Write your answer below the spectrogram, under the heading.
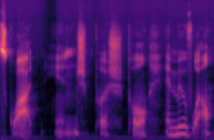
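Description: This is a woman speaking. She has a Midwestern American accent. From US Midwest, suburbs of Cleveland, Ohio. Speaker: fitness coach. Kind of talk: casual interview.

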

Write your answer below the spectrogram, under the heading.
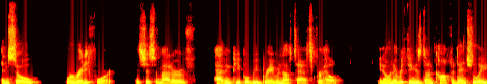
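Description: Against a quiet background, a man talks at a very fast pace and medium pitch with fairly even intonation. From Denver, Colorado. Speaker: former special forces soldier, veterans charity director. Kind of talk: interview.

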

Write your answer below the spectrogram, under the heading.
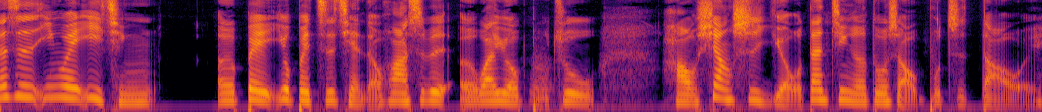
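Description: On a very clean recording with a silent background and a dry, close sound with no echo, a woman uses a normal speaking voice at medium pitch, moderate pace and lively intonation. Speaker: podcast co-host. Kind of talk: casual chat.

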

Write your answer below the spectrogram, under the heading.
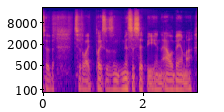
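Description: On a very clean recording with a silent background, a man with a very deep, low pitch and vocal fry talks very fast in a monotone, flat intonation. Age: 40s. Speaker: geography professor and author. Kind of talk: interview. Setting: recorded at a conference in Quebec.

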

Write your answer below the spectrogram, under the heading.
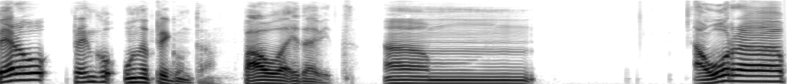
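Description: A man speaks very slowly, his pitch swinging very widely. The recording is very clean and close, with a silent background and no echo. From Russia. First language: Russian (speaking Spanish). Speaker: Spanish language learner. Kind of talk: casual chat. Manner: halting.

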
